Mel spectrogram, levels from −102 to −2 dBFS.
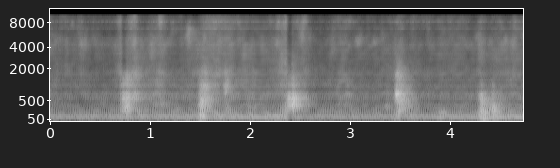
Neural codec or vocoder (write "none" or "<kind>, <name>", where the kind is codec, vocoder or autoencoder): vocoder, Vocos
